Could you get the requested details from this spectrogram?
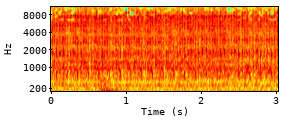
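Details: Volkswagen Polo diesel idling rough and harsh, uneven clatter over a low drone, also giving a starting problem; contaminated diesel upsetting the injectors, diesel filter to be changed.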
